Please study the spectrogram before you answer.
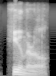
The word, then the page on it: humoral: British English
